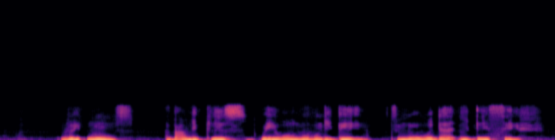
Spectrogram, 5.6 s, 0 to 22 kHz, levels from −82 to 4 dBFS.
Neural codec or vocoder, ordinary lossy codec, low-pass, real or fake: codec, 16 kHz, 1 kbps, FreqCodec, larger model; none; 5.4 kHz; fake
